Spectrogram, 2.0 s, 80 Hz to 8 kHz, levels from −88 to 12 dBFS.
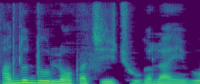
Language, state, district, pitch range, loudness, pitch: Idu Mishmi, Arunachal Pradesh, Lower Dibang Valley, 145-185 Hz, -15 LUFS, 160 Hz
